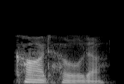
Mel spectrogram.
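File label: "cardholder", English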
